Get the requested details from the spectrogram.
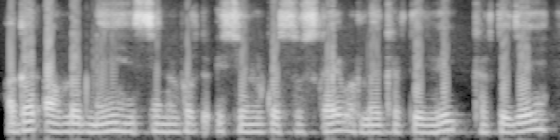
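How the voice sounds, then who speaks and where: A male English teacher with an Urdu accent, a native Urdu speaker, giving a vocabulary lesson and slowly repeating each English word. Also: mid-range voice, little pitch movement, mellow. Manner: slow, drawn-out repetition of English words. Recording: dull lo-fi recording.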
